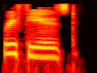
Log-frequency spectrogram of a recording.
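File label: "refused", British English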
